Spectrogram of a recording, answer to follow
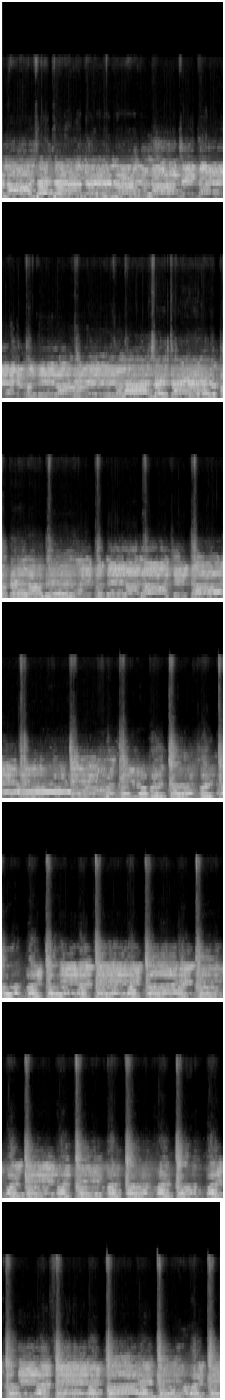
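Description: A chorus of men chanting a noha, an Urdu mourning lament. From about halfway through, the crowd's hands strike their bare chests in matam, sharp regular slaps about one and a half a second in time with the chant.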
